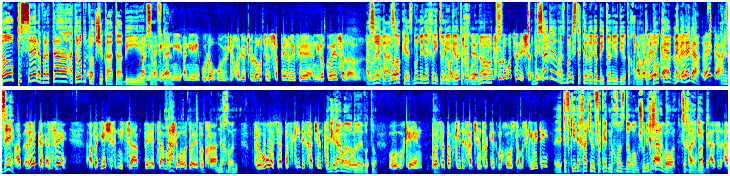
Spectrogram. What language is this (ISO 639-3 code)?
heb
